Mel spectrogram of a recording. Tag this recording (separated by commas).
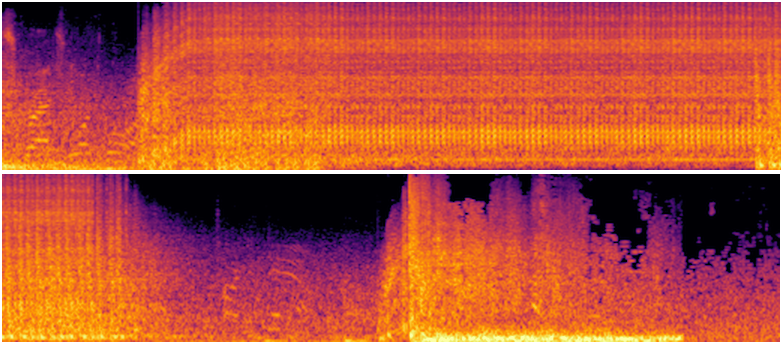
Speech, outside, rural or natural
